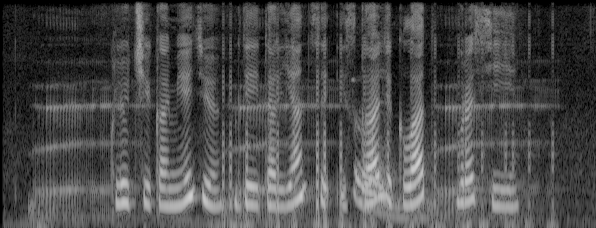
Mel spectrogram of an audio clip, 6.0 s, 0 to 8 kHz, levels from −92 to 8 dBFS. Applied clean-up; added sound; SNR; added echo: none; Telephone + Burping, eructation; 13 dB; none.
